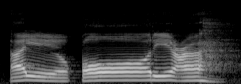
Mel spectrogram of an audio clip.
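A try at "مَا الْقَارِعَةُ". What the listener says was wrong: Мал-ко. Когда мы читаем «ма», выявляйте «а». «Маль» так через нос не читайте. «Ма», Также «мале» лям не отпускайте и соединяйте. «Маль-ко», «мале» так не отпускайте лям. и «ко» твердо. «А», выявляйте букву «айн», «а» и «а». А, вот так.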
